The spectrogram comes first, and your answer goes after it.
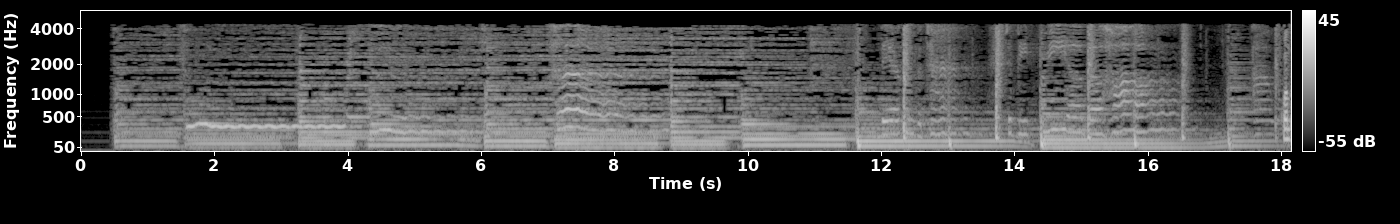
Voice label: Aniversário Esposa Masculino; Aniversários; Aniv Familiar

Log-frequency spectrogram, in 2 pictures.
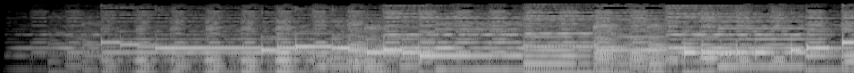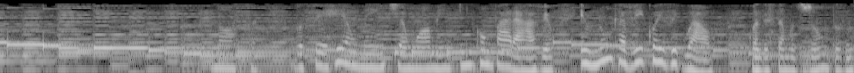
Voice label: CORPO DE BORRACHA, fem; Telemensagens; Sensuais

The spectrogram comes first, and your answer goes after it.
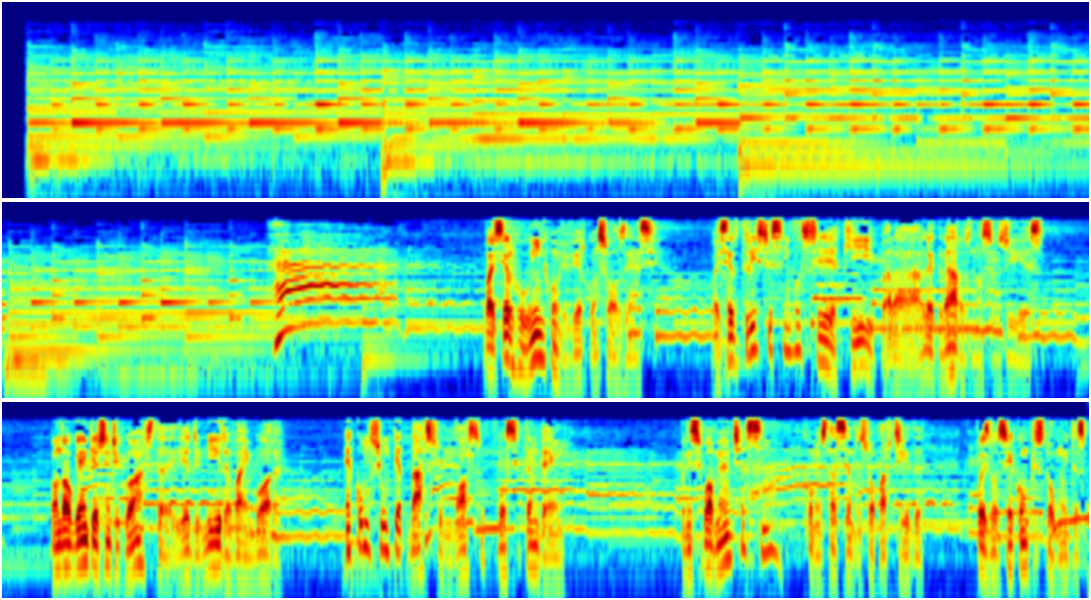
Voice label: Despedida ( Quem Vai ) Masculino; Telemensagens 2017; Despedida Boas Vindas

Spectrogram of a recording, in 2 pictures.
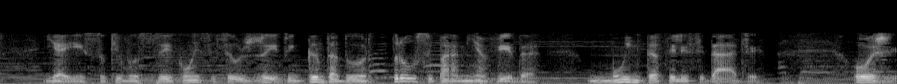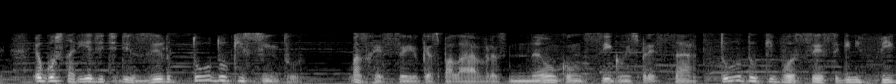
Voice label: Romantica Aniversário Namoro Masculino, Telemensagens

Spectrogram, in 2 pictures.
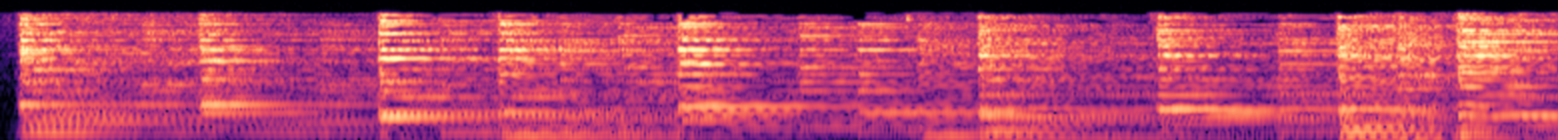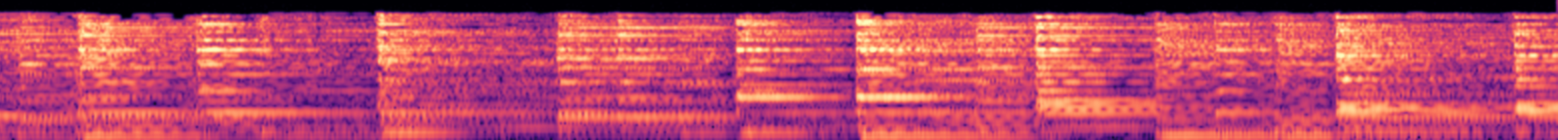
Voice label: Neutro, fem; Telemensagens 2017

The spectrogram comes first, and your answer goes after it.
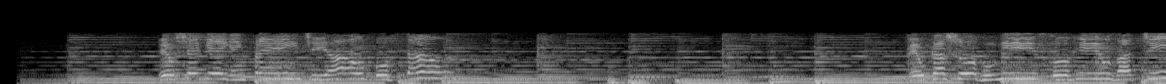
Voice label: ANIV. VOVÔ-F, Telemensagens; Aniversário Infantil

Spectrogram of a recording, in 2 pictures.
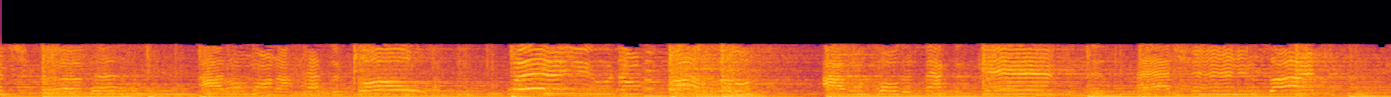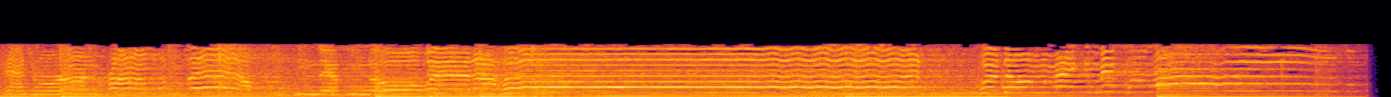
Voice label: MENSAGEM P MAMÃE M, Telemensagens; masc; Telemensagens 2017

